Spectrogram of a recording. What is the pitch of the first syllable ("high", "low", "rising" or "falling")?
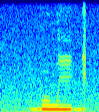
high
